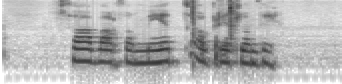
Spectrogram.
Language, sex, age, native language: Icelandic, female, 18-19, Icelandic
